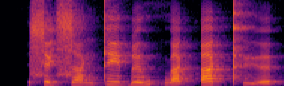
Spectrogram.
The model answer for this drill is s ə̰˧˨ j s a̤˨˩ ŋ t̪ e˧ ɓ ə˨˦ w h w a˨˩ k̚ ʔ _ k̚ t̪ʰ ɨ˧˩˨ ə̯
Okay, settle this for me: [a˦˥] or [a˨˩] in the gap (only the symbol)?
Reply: a˦˥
